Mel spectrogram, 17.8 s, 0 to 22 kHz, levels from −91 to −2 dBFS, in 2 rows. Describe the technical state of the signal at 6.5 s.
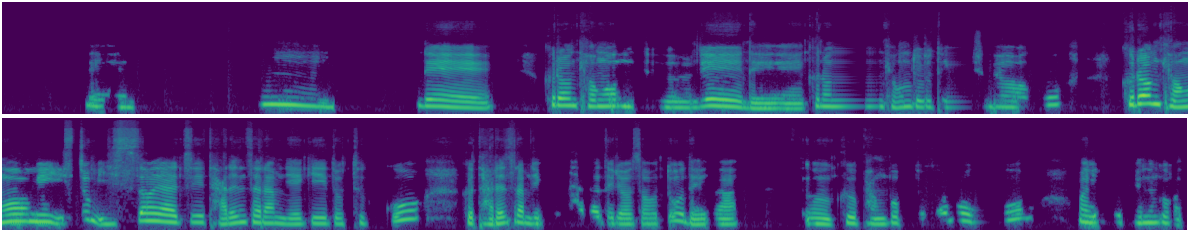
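At 6.5 s the signal is just leaving a call audio freeze that runs from 6.25 to 6.50 s. Packets were likely held up in transit, so the jitter buffer ran dry and the receiver stretched the last sound into a fading buzz for about 217 ms. Nothing is lost. The speech resumes where it stopped, now about 217 ms later. On a spectrogram this shows as a smeared, repeating band that fades, with the codec's content stopping near 12 kHz. The waveform shows a decaying, periodic stretch rather than silence.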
